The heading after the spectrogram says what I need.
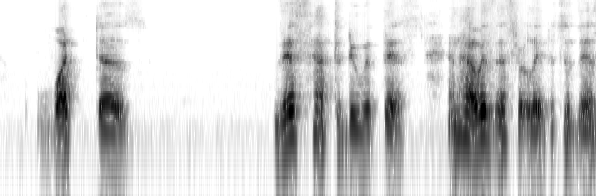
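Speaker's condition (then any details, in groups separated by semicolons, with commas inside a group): Cerebral palsy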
